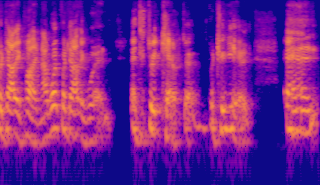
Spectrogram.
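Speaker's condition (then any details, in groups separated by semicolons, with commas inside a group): Deafness; brain damage from birth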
